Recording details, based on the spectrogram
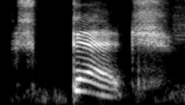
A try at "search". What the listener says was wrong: search. Search. There is no a T. Search.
